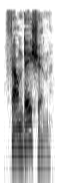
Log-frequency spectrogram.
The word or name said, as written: foundation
